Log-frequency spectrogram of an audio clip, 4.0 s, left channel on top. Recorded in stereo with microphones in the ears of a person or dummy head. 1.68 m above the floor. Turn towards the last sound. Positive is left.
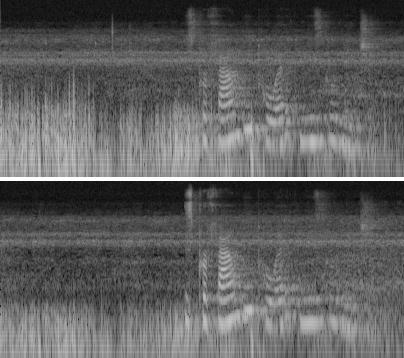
turn(degrees=25)  # may be behind; listen again after turning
